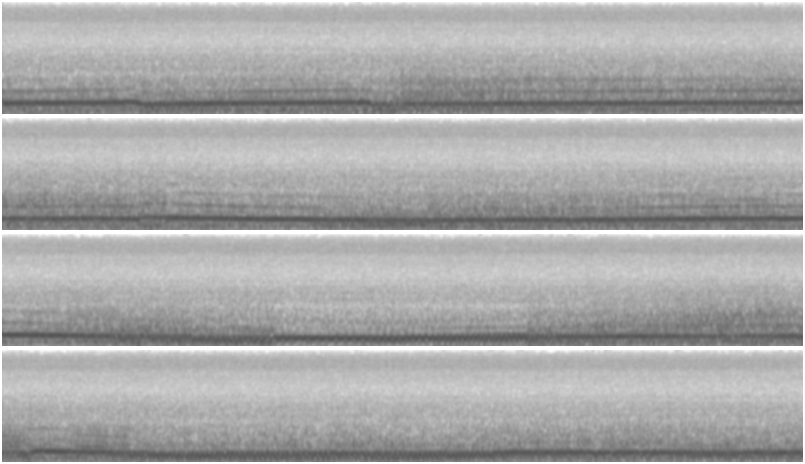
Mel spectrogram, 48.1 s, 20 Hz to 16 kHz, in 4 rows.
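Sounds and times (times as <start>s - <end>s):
racing motorcycle engine high revs: 0.0s - 48.0s
rushing wind noise: 4.4s - 7.8s.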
